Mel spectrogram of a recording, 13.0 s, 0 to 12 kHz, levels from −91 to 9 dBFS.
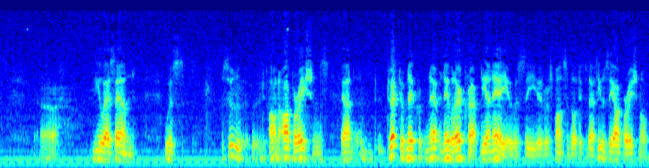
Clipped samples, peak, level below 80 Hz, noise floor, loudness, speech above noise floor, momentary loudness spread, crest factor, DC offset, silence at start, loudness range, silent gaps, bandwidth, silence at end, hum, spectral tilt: under 0.1%; -6 dBFS; -56 dBFS; -51 dBFS; -25 LUFS; 26 dB; 18 LU; 20 dB; under 0.1%; 0.8 s; 6 LU; none; 9.6 kHz; 0 s; none; -8.5 dB/octave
